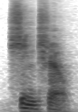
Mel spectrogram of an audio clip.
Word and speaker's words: Xingqiu: I always pronounce his name wrong. Xingqiu? Xingqiu.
